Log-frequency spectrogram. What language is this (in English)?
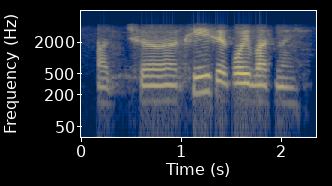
Urdu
